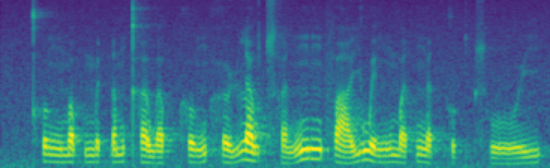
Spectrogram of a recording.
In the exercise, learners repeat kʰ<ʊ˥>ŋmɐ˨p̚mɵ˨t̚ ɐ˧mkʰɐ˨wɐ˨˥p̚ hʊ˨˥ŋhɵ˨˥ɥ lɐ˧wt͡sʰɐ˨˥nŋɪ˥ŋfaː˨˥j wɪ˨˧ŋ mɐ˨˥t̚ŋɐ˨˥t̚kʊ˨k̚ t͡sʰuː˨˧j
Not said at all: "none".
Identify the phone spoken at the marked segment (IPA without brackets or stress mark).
ʊ˨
